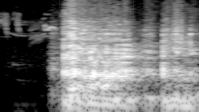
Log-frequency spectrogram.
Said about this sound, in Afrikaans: Hy loop tot by leeu se lêplek lee en begin grom om Leo se aandag te trek. Dis net na middagete. Leo se maag is vol en hy lê heerlik in slaap. Maar na ruk maak luiperd se gegrom hom wakker.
